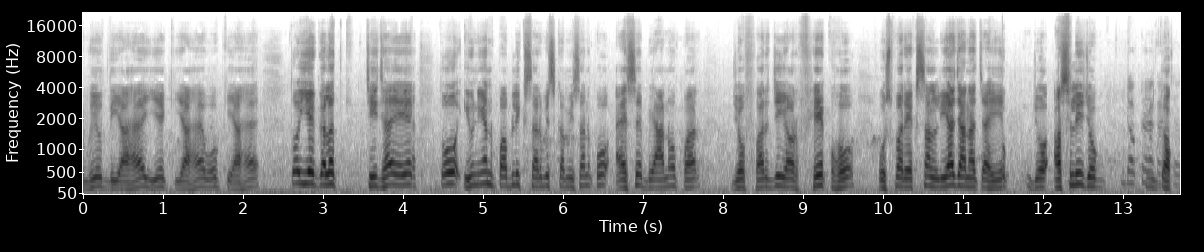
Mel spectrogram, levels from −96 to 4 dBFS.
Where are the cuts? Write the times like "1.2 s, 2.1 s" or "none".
4.2 s, 11.6 s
